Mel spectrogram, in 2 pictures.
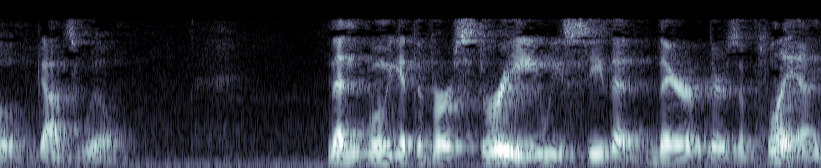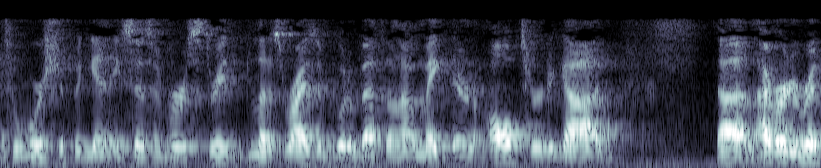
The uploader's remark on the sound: Preached at First Baptist Church of Hazel Park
